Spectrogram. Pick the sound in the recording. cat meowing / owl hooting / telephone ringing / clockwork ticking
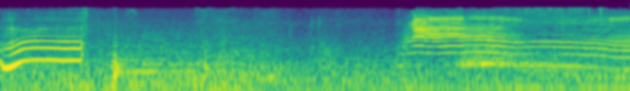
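cat meowing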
